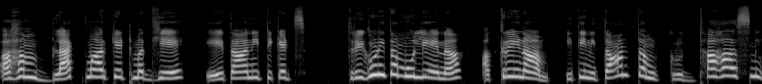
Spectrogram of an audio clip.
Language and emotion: Sanskrit, angry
